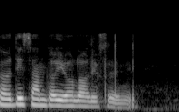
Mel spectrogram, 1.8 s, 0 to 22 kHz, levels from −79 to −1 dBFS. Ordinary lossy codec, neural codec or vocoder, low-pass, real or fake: none; codec, 24 kHz, 0.9 kbps, WavTokenizer, medium speech release version 1; 7.2 kHz; fake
